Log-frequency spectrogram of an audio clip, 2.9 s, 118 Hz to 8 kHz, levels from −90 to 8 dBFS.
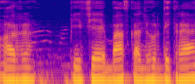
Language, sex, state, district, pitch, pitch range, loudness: Hindi, male, Jharkhand, Deoghar, 135 Hz, 130-135 Hz, -14 LUFS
